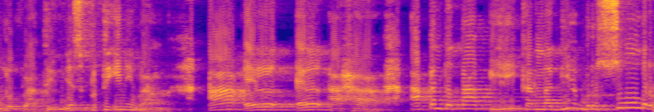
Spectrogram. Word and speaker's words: Allah: Tak boleh bacanya Allah, karena cuman abang-abang kan memplesetkannya jadi Allah. Kami harus membacanya Allah. Allah.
